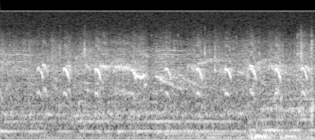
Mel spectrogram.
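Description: A chorus of birds chirping quickly and continuously over a steady low hum, with a low thud near the end.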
